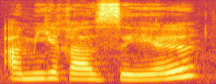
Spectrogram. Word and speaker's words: Amira Seel: And my name is pronounced like Amira Seel, but it's okay if you pronounce it like in American English.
